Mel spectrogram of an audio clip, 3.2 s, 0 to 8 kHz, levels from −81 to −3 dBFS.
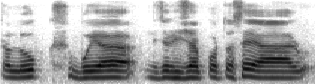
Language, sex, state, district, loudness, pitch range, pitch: Bengali, male, Tripura, West Tripura, -13 LUFS, 165-180 Hz, 170 Hz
